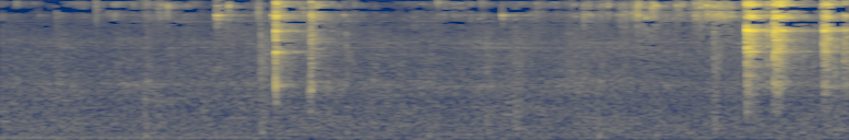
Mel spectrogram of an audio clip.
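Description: Metal spoon clinking against a ceramic bowl as salt is scooped and sprinkled: one sharp clink about a second and a half in, and a few more near the end.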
